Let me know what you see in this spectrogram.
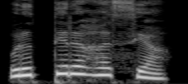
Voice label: "ವೃತ್ತಿರಹಸ್ಯ", Kannada

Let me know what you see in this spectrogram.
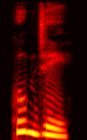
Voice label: "ಕುಬ್ಜೆ", Kannada

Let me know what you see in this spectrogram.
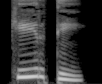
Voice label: "ಕಿರಾತಿ", Kannada

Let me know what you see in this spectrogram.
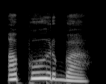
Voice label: "ಅಪೂರ್ಬ", Kannada; apūrba; = ಅಪೂರ್ವ1

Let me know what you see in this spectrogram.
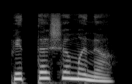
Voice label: "ಪಿತ್ತಶಮನ", Kannada

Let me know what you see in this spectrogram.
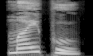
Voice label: "ಮುಪ್ಪು", kannada

